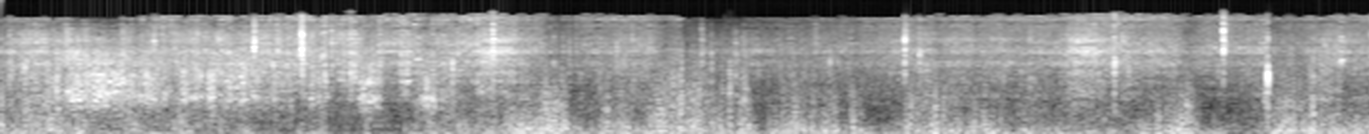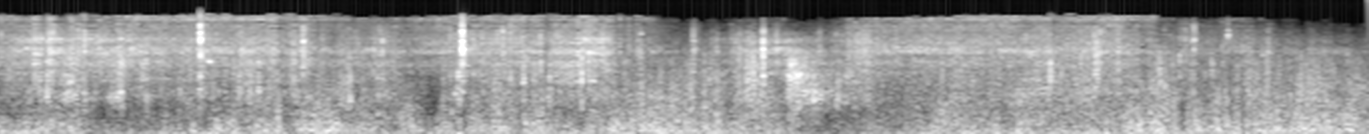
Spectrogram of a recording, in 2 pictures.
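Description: Mountain bike descending a rough trail at speed: wind rushing over the microphone and tyres rolling over dirt and rock, with frequent sharp clatters and knocks from the bike over bumps.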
